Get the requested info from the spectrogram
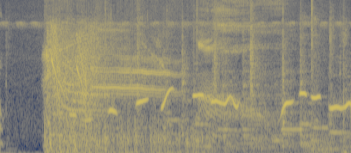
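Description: Cartoon stampede of a gnu herd: a rumble of many hooves starts suddenly about half a second in and carries on, with music and short whistle-like glides over it.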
